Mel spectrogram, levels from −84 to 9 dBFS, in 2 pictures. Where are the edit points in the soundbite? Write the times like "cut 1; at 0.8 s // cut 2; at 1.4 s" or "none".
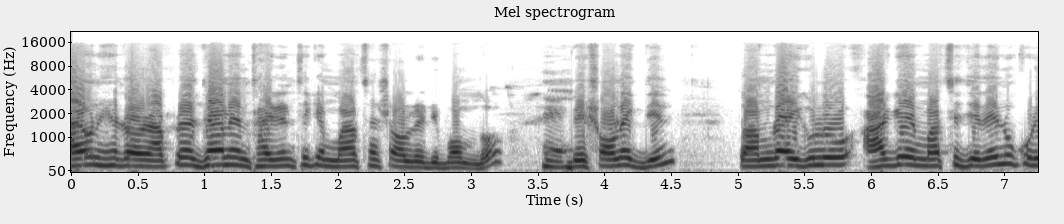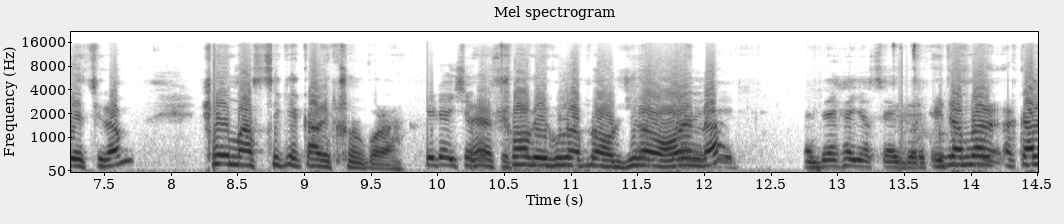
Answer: cut 1; at 9.9 s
